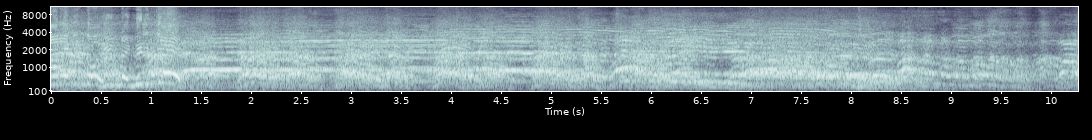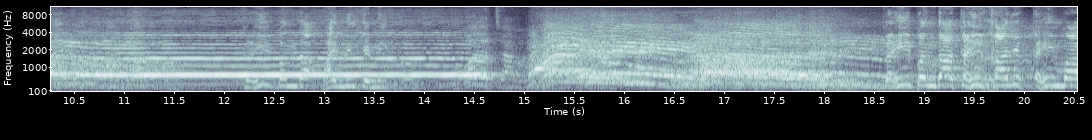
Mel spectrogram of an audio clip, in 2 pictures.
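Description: A large crowd at a religious poetry gathering in Jabalpur shouts a slogan together in loud, sustained unison calls. The chant rises and falls in several waves over roughly twenty seconds and stays dense and close throughout.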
